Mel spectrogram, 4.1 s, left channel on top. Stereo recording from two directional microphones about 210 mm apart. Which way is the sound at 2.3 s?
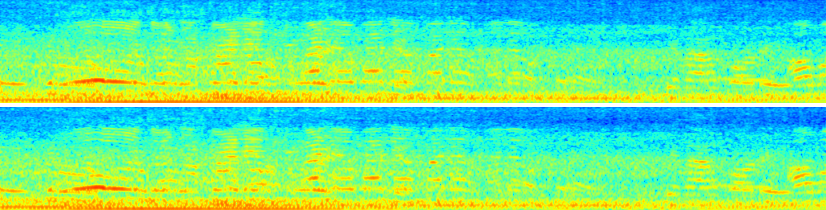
25° right (ahead or behind).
